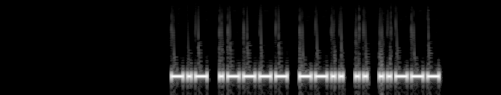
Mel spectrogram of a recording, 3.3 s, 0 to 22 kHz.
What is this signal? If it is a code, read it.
Morse code, heard as a keyed tone, about 44 wpm, 700 Hz. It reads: K1ZI2
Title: Code Groups - 5 Letter:Numbers - 45wpm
